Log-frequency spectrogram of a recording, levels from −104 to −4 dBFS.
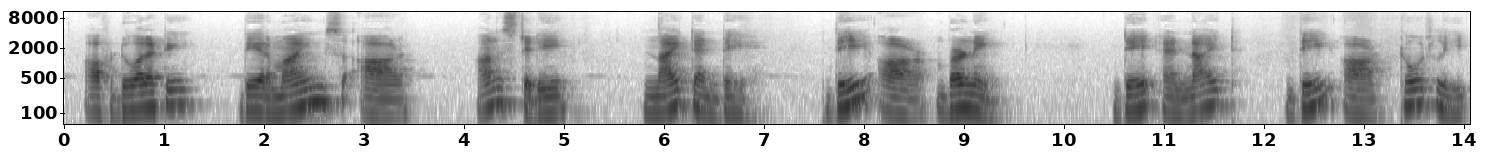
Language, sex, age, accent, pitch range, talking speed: English, male, 40-59, Indian, 100-140 Hz, 75 wpm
